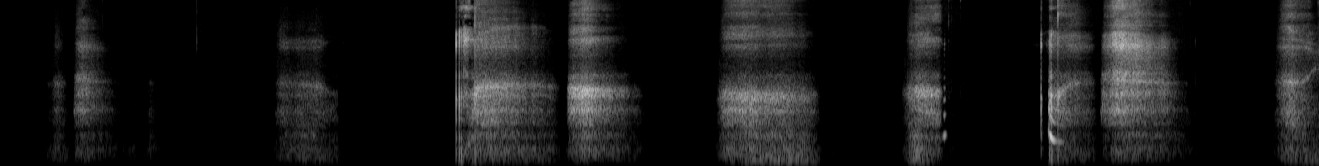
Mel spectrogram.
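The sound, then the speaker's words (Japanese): Heavy breathing: a series of slow, breathy exhales and sighs separated by short silences, some soft and drawn out, others louder and sharper. “私の呼吸、荒いでしょ。”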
